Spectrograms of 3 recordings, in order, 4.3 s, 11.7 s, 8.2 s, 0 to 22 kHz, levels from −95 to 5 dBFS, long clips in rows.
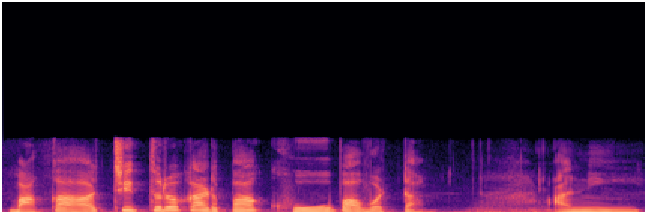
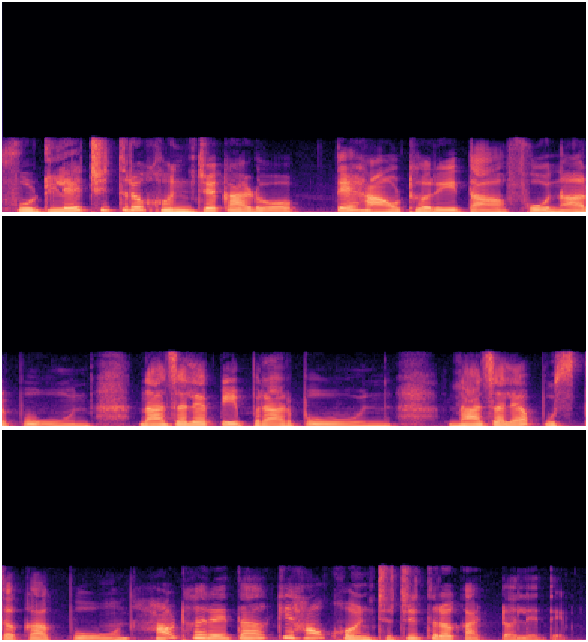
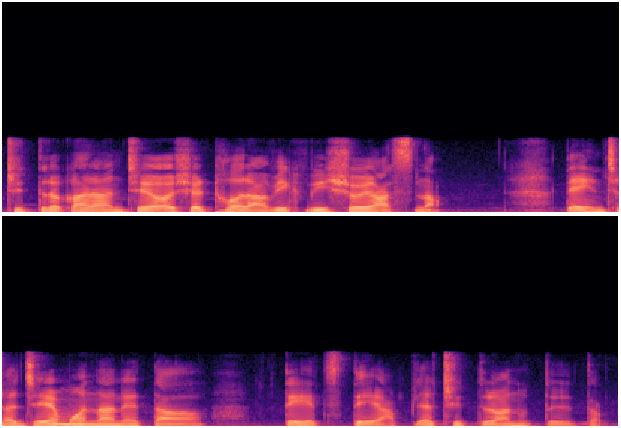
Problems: none marked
